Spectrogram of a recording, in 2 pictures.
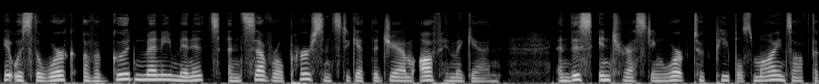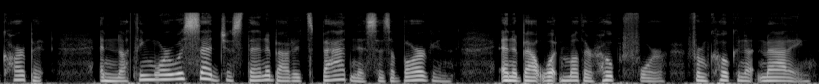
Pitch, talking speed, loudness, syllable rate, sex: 180 Hz, 185 wpm, -21 LUFS, 5.1 syllables/s, female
